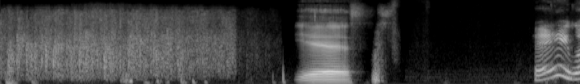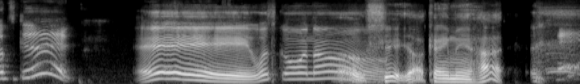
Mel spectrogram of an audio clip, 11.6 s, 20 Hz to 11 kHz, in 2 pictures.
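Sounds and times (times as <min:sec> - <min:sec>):
dense steady hand clapping applause: 0:00.0 - 0:02.7
speech: 0:03.0 - 0:04.0, 0:05.4 - 0:06.6, 0:07.2 - 0:11.5.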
